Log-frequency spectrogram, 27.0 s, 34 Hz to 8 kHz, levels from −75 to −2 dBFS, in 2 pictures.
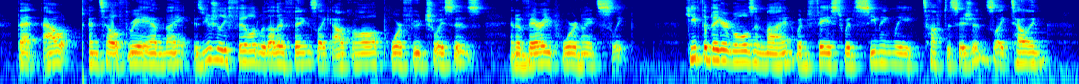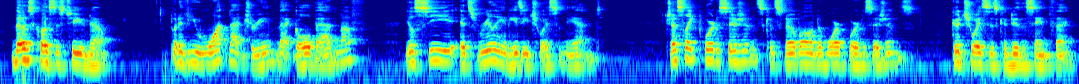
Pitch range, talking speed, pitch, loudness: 125-140 Hz, 175 wpm, 130 Hz, -25 LUFS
